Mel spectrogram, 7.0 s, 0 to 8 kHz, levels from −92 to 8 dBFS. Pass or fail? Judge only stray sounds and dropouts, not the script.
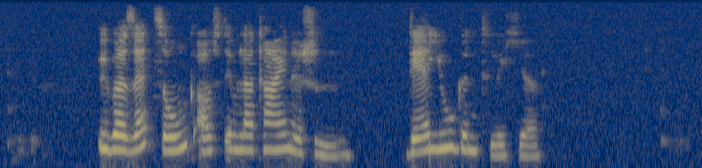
pass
